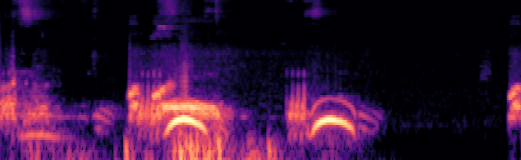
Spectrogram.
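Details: Lure recording of an imperial pigeon giving deep, hollow, rounded coos, two loud booming notes roughly a second and a half apart, preceded by softer low murmurs, then quiet.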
